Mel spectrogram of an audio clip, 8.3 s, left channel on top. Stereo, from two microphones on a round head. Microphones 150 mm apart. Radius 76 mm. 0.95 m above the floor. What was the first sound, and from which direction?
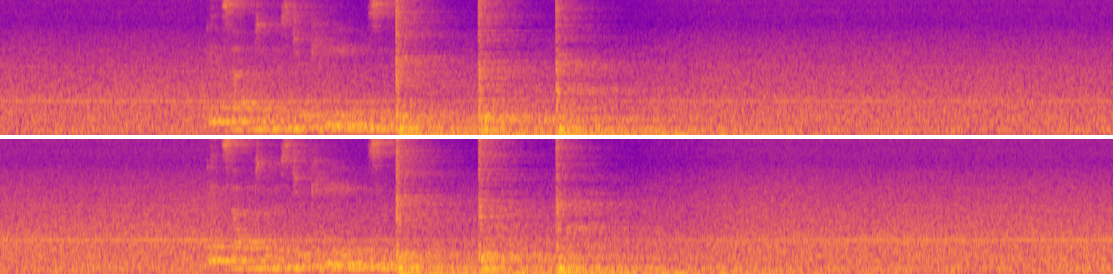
A woman speaking, centre (ahead or behind).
